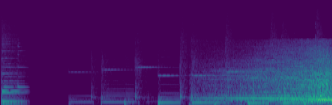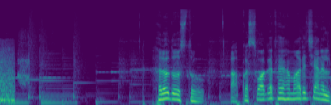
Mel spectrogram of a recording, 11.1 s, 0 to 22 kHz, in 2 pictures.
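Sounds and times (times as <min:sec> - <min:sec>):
car engine rushing: 0:03.2 - 0:06.0.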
